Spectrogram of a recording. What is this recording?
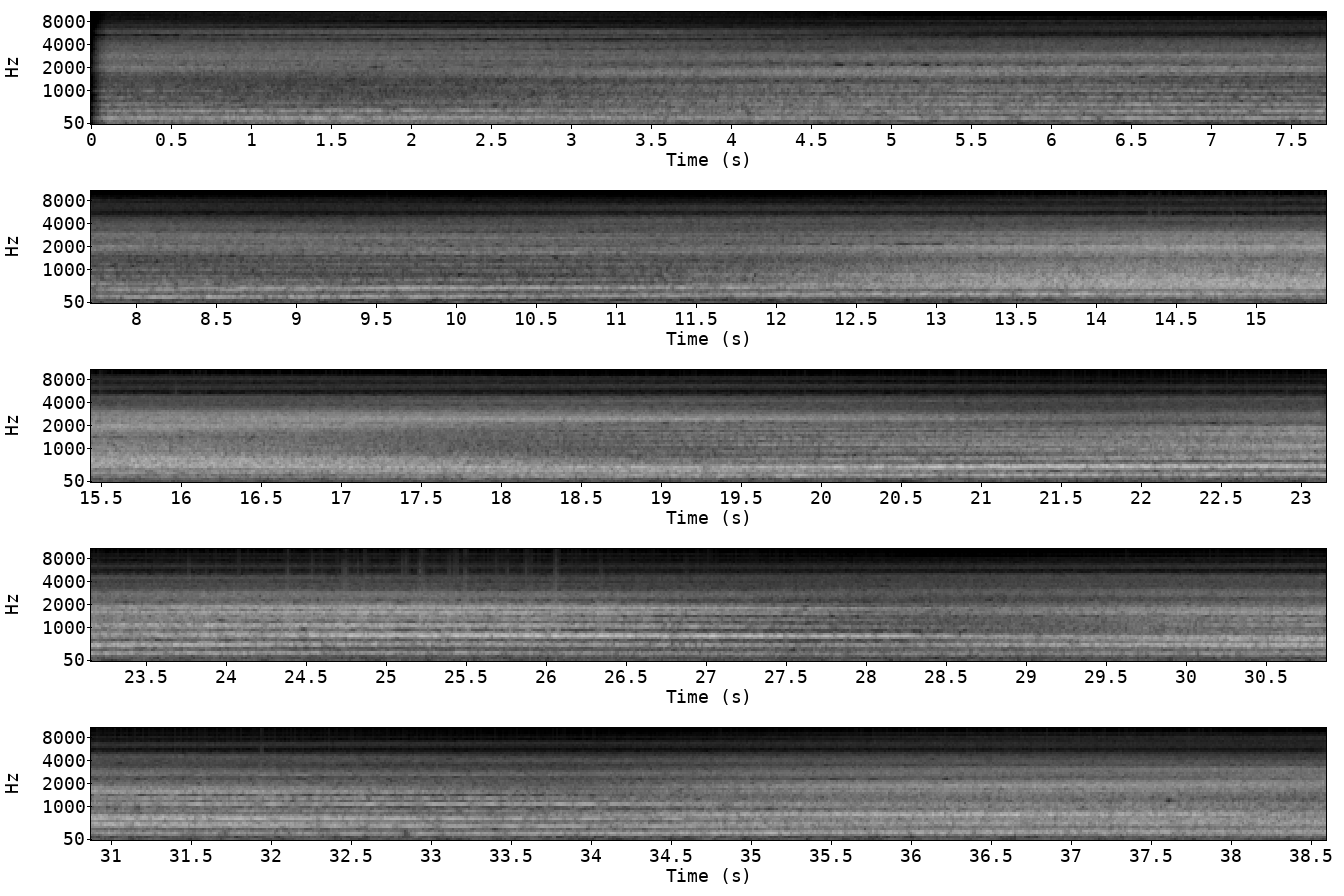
Almost illegal, horrifying and purely evil noises created by paulstretch extreme stretching software to create spooky noises for haunted houses, alien encounters, weird fantasies, etc.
